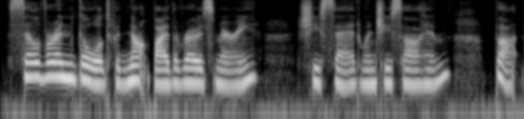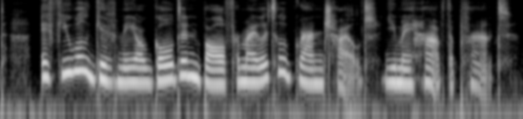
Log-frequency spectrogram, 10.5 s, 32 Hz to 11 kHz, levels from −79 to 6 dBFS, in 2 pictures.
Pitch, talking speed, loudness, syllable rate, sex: 210 Hz, 185 wpm, -16 LUFS, 4.3 syllables/s, female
